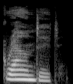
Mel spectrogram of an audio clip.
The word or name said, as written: grounded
